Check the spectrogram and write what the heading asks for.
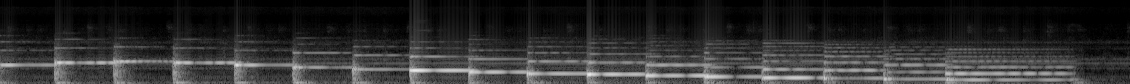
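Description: Yamaha upright piano, right hand playing a D major scale over two octaves, one note at a time at an even, slow pace. It reaches the top D about a second and a half in, then steps down note by note to the low D, which is held for about a second and a half before stopping near the end.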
